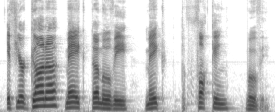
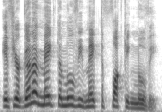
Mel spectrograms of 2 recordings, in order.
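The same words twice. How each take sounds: First: "make the fucking movie" spaced out with pauses; emphatic word-by-word insistence. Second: High, heated demand in one run; worked-up, high-pitched insistence; exasperated rant. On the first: Rant catchphrase, broken up for emphasis. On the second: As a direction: fire it out higher, as an exasperated complaint. Heated rant, repeats catchphrase. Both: Real, not acted.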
